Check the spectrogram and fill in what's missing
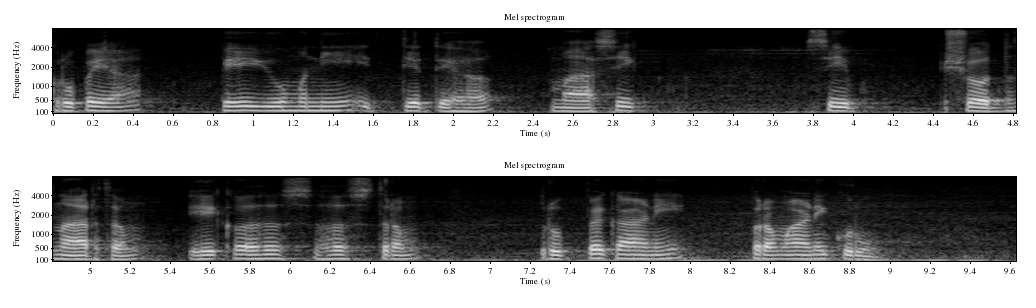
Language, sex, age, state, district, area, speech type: Sanskrit, male, 18-30, Maharashtra, Nagpur, urban, read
